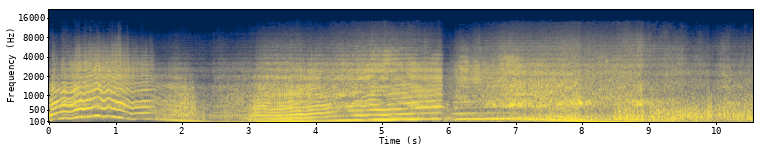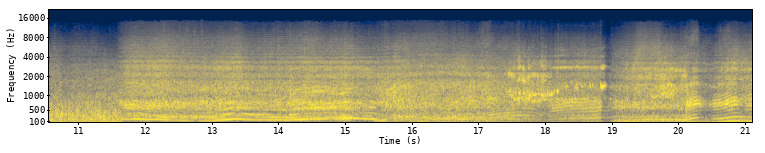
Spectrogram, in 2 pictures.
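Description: Small car engines rev hard, rising and falling in pitch as the cars swing through tight turns.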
